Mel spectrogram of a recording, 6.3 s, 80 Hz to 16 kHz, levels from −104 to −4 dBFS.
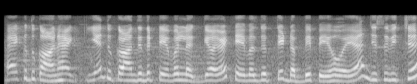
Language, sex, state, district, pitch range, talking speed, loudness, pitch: Punjabi, female, Punjab, Pathankot, 245-295 Hz, 200 wpm, -14 LUFS, 265 Hz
